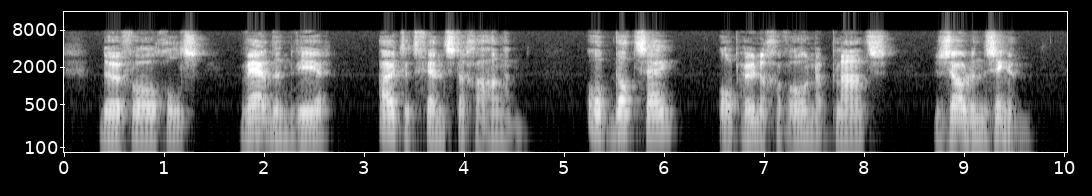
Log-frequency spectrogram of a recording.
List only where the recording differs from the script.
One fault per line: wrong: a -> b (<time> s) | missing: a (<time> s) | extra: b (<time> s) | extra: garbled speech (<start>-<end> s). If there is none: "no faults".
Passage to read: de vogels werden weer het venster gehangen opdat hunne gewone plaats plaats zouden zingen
extra: uit (3.1 s)
extra: zij op (5.8 s)
missing: plaats (8.3 s)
